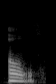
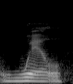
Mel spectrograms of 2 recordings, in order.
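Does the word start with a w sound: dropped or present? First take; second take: dropped; present. First: The w is dropped and the vowel is weak. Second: It begins with w and a short vowel. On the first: "we lose that W and our I becomes a weak schwa" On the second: "bring the lips together for w, another short I vowel, and then that dark owl sound"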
